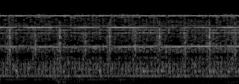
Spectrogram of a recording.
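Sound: alarm clock ringing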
